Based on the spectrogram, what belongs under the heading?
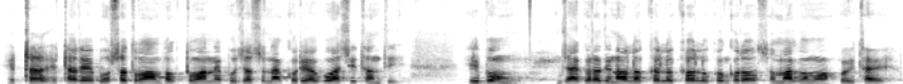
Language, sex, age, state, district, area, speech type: Odia, male, 45-60, Odisha, Dhenkanal, rural, spontaneous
